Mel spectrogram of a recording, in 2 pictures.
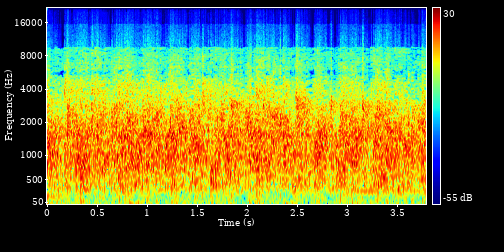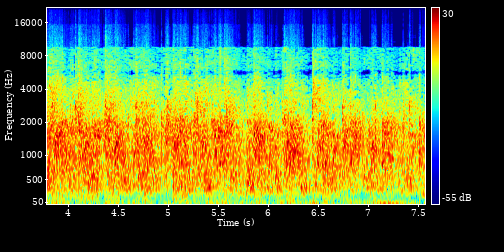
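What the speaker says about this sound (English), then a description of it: "will you please give a massive round of applause to Jonathan?" A crowd at the close of a debate on Islam and violence breaks into a loud, continuous round of clapping, thick and unbroken for several seconds.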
